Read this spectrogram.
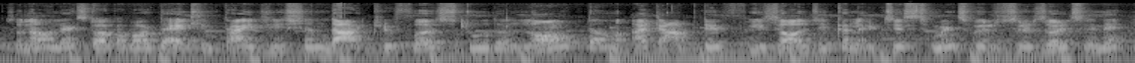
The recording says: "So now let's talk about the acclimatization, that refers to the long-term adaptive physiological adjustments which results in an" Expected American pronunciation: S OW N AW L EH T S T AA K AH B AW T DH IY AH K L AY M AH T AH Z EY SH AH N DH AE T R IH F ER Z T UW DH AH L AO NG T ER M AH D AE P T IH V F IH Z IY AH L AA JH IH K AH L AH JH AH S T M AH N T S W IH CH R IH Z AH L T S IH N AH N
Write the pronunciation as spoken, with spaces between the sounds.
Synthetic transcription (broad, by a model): S OW N AW L EH T S T AA K AH B AW T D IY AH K L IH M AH T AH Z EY SH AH N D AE T R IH F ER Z T UW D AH L AO NG T ER M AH D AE P T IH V F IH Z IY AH L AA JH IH K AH L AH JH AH S T M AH N T S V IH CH R IH Z AH L T S IH N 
